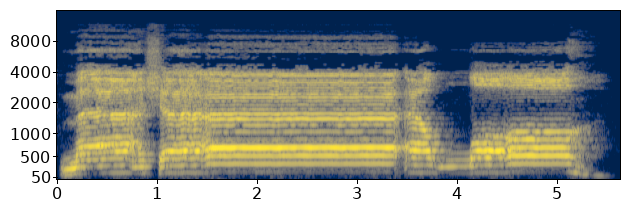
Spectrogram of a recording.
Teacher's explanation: I want to hear the lam heavy.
